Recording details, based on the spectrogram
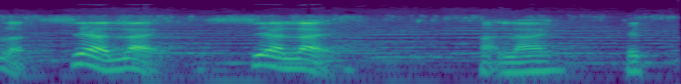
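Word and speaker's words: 下来: Và cũng có một từ giống với từ xia lại, nhưng mà lại phát âm nhẹ, chữ lai phát âm nhẹ hơn một chút là xia lại, xia lại, hạ lai.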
